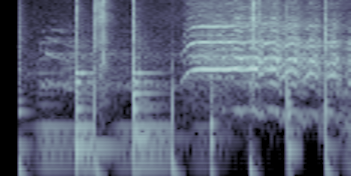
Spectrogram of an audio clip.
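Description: Music with a steady drum beat, and a horse whinnying over it from a little past a second in, its high call wavering and fading near the end.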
